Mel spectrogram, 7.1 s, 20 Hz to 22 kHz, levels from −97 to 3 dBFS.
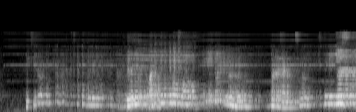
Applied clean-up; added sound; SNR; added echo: neural mask model DeepFilterNet 3.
